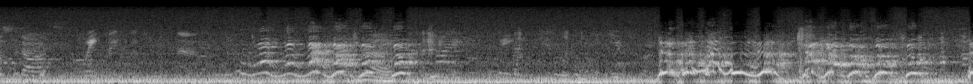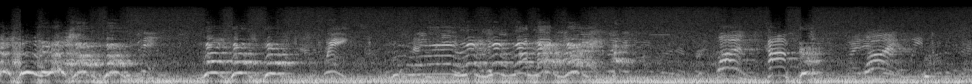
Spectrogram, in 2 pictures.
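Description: Dogs yipping and barking in repeated runs of high, rising-and-falling calls every second or two, over a steady low hum.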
